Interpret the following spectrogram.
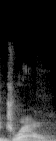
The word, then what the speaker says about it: drow: Malion asks me how do I pronounce the word for dark elf? Okay, so I say drow.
